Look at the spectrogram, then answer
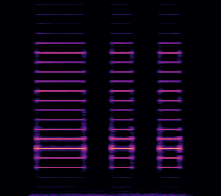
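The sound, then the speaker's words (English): A beacon powering on after its soft rubber side button is held down gives three bright, high-pitched electronic beeps indicating its flash pattern, the first held a little longer than the two quick ones that follow, evenly spaced and clear with no talking. “The sound will be followed by three short beeps to indicate the flash pattern.”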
